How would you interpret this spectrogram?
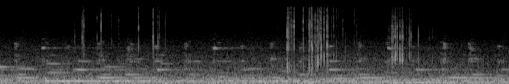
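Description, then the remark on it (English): Dry, brittle crunching as dried-up crab shells are stomped on and break underfoot, in several clustered bursts, fairly loud, with pauses between steps over a low steady background hum. “I stomp on dried up crab shells because I like this satisfying sound they make and it reminds me a little bit of heartbreak.”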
